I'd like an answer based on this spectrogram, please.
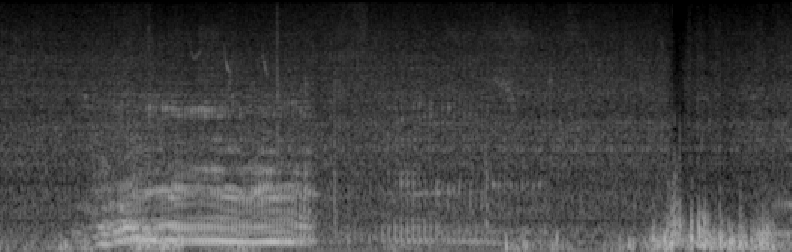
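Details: Hippopotamus in Kruger National Park, South Africa, on the Vurhami River, a female defending her young against an approaching animal near a small pod: a loud, low, harmonic roar-like bellow lasting about two seconds, then lower grunting pulses and a second rough burst.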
